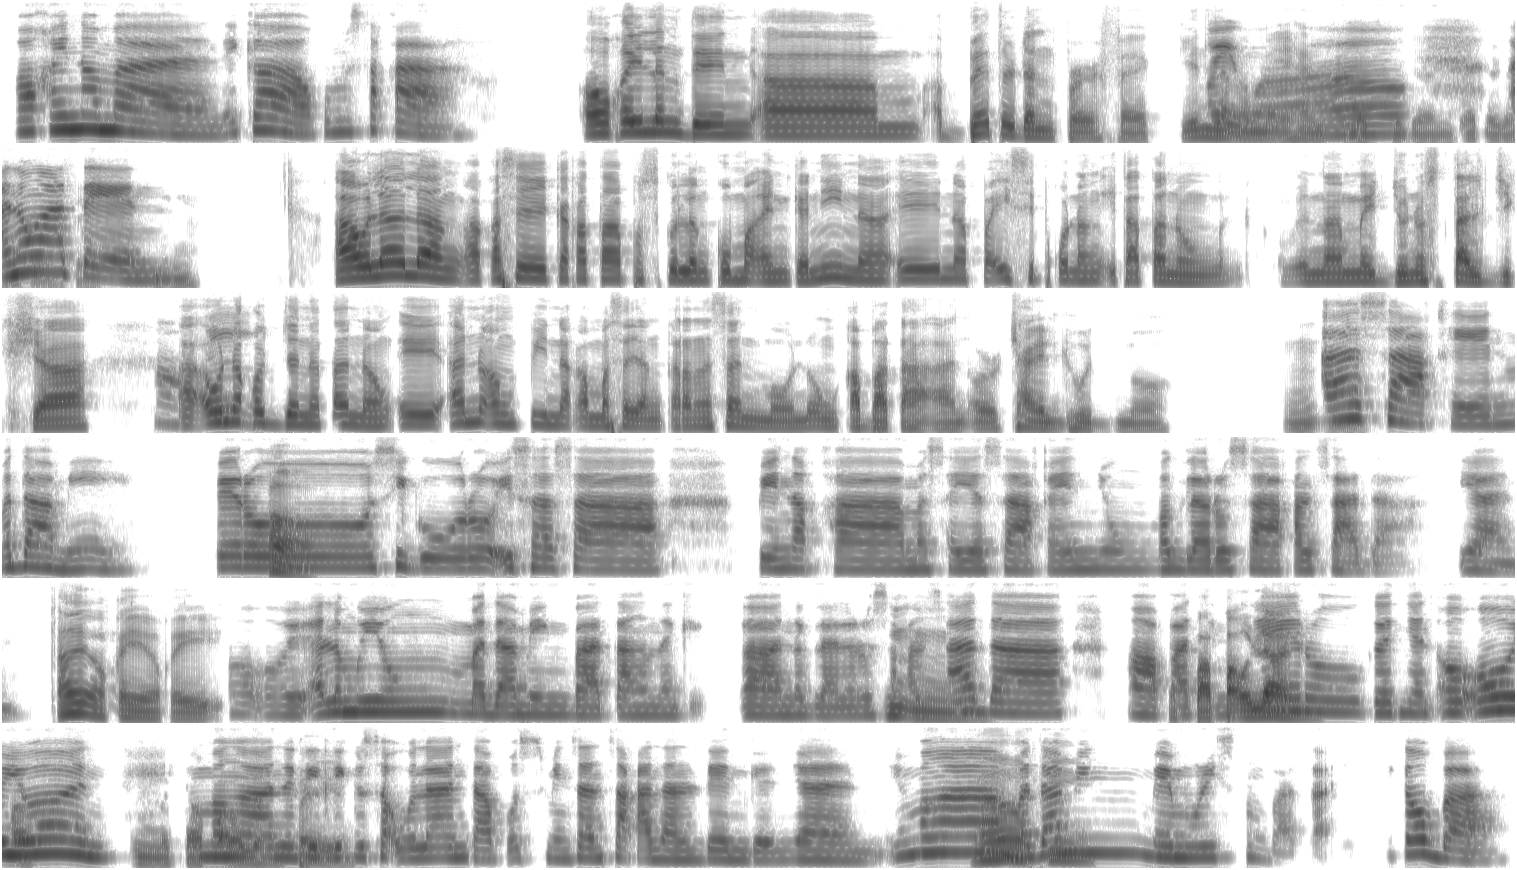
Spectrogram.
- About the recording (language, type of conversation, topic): Filipino, unstructured, Ano ang pinakamasayang karanasan mo noong kabataan mo?
- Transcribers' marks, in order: other background noise; in English: "nostalgic"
